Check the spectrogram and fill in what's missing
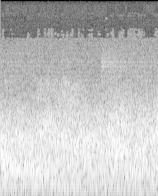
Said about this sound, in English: As it gently bobs on subsonic air, take a close look at the world's fastest airplane.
